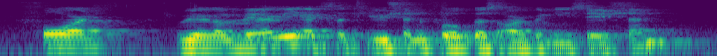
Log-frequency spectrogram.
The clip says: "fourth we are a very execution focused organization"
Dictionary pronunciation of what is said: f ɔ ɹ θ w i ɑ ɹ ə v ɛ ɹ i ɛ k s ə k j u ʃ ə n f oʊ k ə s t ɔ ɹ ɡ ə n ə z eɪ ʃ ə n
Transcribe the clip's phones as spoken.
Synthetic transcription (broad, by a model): f ɔ ɹ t w i ɑ ɹ ə v ɛ ɹ i ɛ k s ə k j u ʃ ə n f oʊ k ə s ɔ ɹ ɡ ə n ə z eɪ ʃ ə n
